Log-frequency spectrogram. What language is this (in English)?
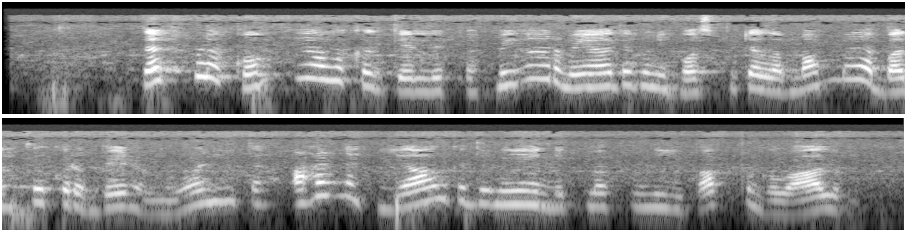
Divehi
